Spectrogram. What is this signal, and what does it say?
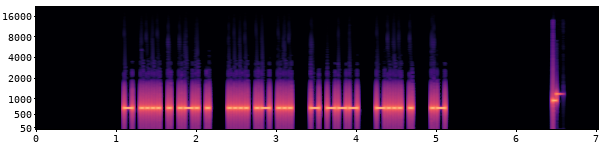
Morse code, heard as a keyed tone, about 34 wpm, 700 Hz. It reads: THERE HAS TO BE A
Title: Sets of 5 Words Encore 35wpm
